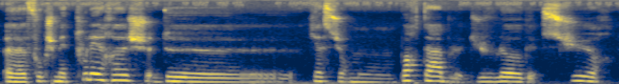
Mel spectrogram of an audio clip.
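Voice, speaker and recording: Une femme qui tient un vlog, bavarde et décousue, avec beaucoup d'hésitations et de répétitions. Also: female voice, fairly low pitch, mellow. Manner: chatty and rambling, many fillers and repeats. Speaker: vlogger. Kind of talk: casual chat to camera.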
